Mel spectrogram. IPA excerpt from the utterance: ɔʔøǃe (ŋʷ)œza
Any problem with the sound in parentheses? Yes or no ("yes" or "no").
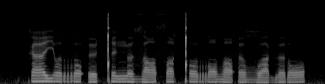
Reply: yes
